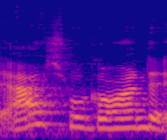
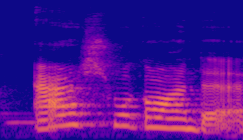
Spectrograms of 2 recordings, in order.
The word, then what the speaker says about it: ashwagandha: must-have okay all right ashwagandha and that's a-s-h-w-a-g-a-n-d-h-a the h is silent at the end but ashwagandha is known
